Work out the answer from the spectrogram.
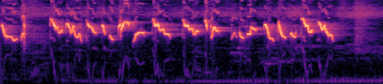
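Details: Lemon-bellied white-eye giving a fast, steady series of high, sweet slurred notes and twitters, each note bending up and down, with a low hum underneath.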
